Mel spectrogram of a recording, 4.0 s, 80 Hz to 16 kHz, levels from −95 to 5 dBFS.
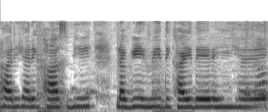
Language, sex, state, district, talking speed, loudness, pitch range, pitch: Hindi, female, Uttar Pradesh, Lucknow, 150 wpm, -15 LUFS, 250-260 Hz, 255 Hz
